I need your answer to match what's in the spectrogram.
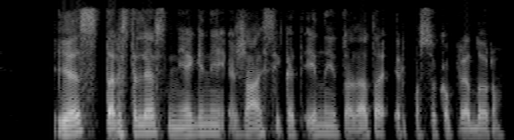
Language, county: Lithuanian, Vilnius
